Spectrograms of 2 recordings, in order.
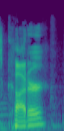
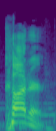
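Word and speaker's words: Qatar: Because she's always adamant to me that it's Cutter. She said her co-anchor in Los Angeles was a correspondent there before getting to the States and always said they pronounce it Cutter.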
